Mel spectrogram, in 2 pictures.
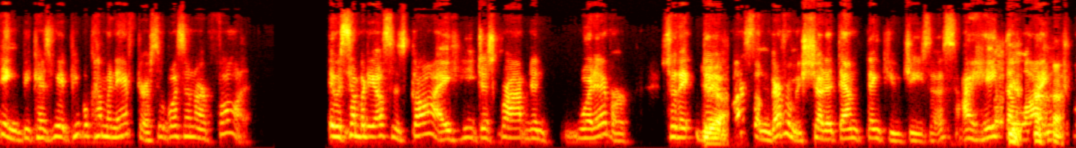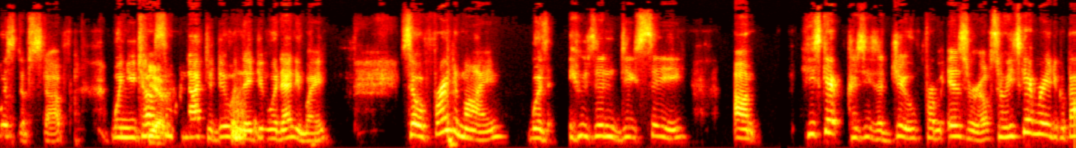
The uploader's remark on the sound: In a ZOOM session. Of City Builders Church in Sale, Australia.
